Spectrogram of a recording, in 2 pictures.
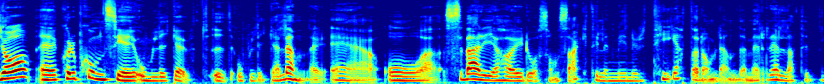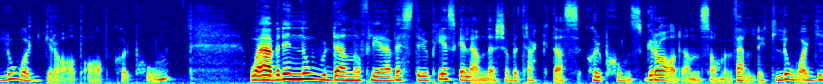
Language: Swedish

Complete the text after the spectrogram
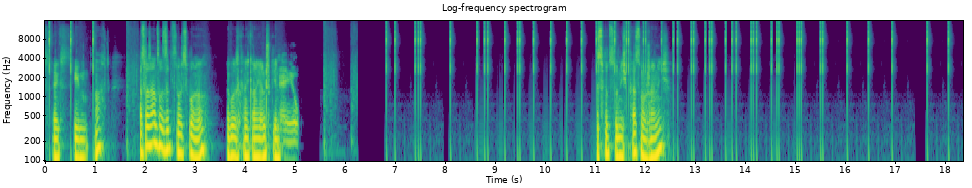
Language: German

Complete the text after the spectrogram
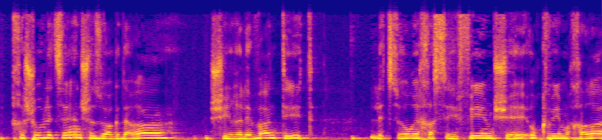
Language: Hebrew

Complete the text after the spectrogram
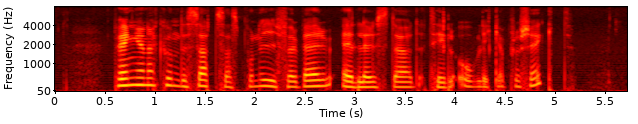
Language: Swedish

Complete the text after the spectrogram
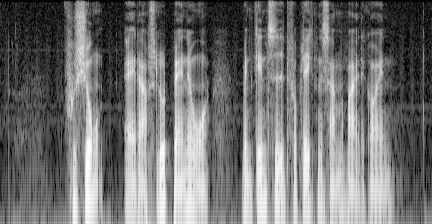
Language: Danish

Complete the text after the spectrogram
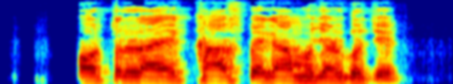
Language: Sindhi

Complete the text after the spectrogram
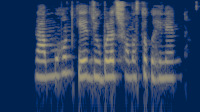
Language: Bangla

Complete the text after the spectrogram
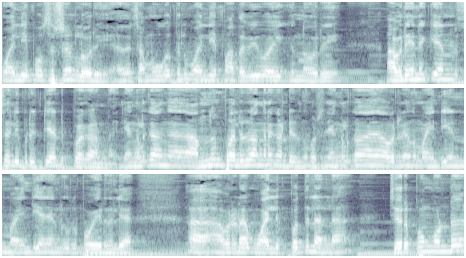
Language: Malayalam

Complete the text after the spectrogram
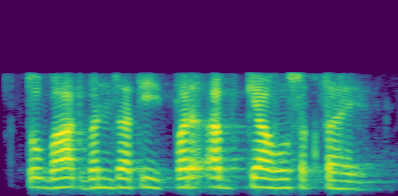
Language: Hindi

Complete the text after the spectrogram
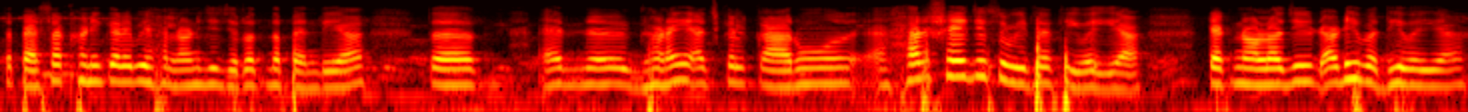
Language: Sindhi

